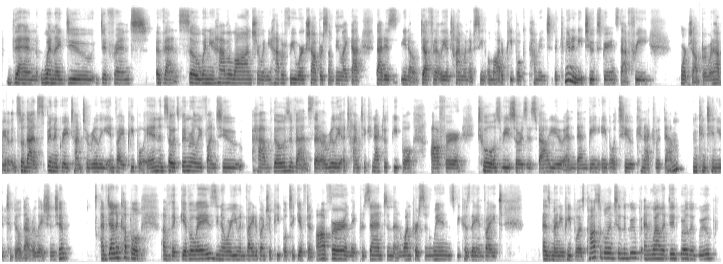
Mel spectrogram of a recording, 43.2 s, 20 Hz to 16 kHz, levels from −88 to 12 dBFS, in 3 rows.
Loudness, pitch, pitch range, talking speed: -25 LUFS, 165 Hz, 155-175 Hz, 200 wpm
